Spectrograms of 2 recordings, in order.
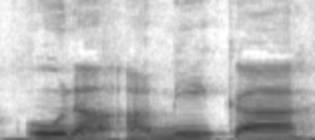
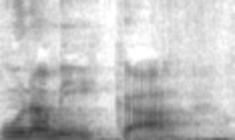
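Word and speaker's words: un'amica: words it flows better instead of saying una amica you say unamika una idea unidea okay it's for flow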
